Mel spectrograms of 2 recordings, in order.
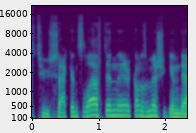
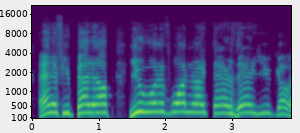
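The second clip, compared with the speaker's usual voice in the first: excited; 12 semitones higher, 4 dB louder than usual. Real, not acted. Bet finishes up, cheering.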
